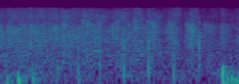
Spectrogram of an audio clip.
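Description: A crowd applauds steadily for a department director and a colleague, many hands clapping in a dense, continuous wash of sharp claps at an even, moderate loudness with no voices over it.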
